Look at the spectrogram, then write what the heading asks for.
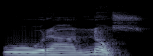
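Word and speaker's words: Ουρανός: This is in the last row, okay, and it's Omicron and Epsilon together, as you see, and these vowels together, it gives us the U sound, Uranos. In English, maybe there is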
